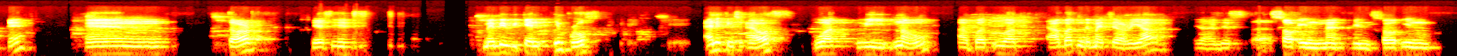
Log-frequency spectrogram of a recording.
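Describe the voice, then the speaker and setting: Long, frequent pauses break up a man's very slow speech in a Javanese accent. His pitch is fairly high, with ordinary pitch variation. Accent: Indonesian (Javanese) English. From Central Java, Indonesia. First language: Indonesian. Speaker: workshop participant. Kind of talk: practice presentation. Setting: video call. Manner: halting.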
